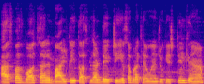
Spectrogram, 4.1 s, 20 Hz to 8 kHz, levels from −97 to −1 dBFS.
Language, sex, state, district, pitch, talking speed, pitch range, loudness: Hindi, male, Jharkhand, Garhwa, 160 Hz, 220 wpm, 150-170 Hz, -15 LUFS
